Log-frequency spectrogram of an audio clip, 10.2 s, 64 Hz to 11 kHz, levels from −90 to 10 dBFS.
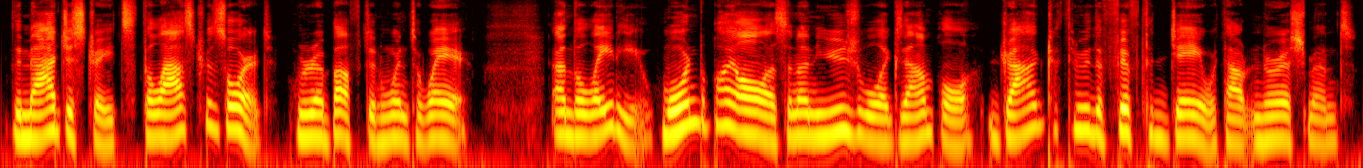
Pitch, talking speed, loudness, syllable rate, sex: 170 Hz, 160 wpm, -18 LUFS, 5.1 syllables/s, male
